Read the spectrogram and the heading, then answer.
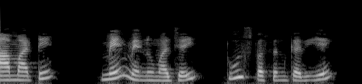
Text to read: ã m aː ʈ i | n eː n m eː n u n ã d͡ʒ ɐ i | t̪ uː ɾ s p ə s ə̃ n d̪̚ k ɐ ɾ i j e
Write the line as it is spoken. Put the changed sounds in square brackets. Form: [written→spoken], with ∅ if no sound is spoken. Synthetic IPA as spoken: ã m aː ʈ [i→e] | [n→m] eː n m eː n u [n→m] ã d͡ʒ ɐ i | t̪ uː [ɾ→l] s p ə s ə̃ n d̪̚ k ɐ ɾ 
